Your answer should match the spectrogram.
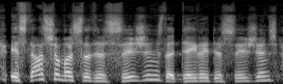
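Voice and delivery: ordinary delivery

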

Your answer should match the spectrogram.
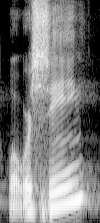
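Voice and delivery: usual speaking voice

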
